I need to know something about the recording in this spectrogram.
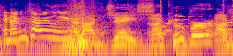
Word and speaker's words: Jace: uh jace rhymes with ace uh cooper is weird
